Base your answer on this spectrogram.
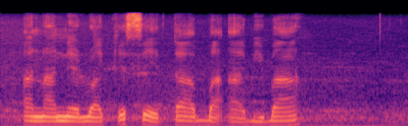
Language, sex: Southern Sotho, male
